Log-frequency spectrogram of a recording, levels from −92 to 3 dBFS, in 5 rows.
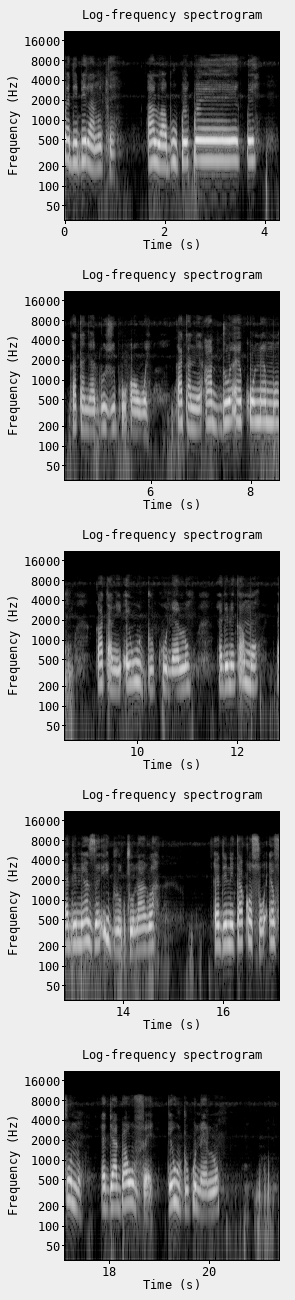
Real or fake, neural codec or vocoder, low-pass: fake; codec, 24 kHz, 3.1 kbps, DualCodec; 9.9 kHz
